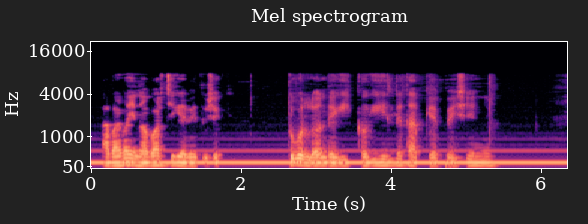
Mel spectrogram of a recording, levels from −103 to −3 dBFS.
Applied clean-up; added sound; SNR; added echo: none; Organ; 1 dB; none.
